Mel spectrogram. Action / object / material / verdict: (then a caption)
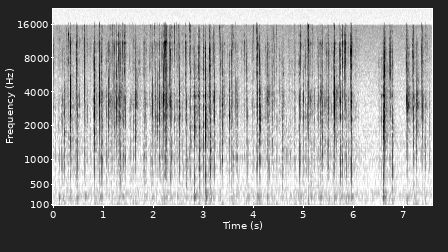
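tap / plastic mechanical keyboard / plastic / none. Fingertips type on the keycaps of a compact white plastic mechanical keyboard with a backlight, producing a steady run of quick, bright clacks with almost no low end. After about six seconds the typing pauses briefly, then a few final sharp keystrokes sound before the clip ends.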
